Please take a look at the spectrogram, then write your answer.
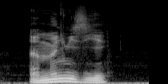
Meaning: carpenter, joiner
- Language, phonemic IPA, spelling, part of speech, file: French, /mə.nɥi.zje/, menuisier, noun, Fr-menuisier.ogg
